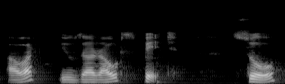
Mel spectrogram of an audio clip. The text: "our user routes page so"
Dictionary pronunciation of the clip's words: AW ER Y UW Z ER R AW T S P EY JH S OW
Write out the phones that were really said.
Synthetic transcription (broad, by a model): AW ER Y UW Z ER R AW T S P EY CH S OW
